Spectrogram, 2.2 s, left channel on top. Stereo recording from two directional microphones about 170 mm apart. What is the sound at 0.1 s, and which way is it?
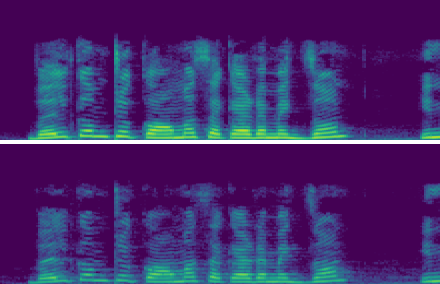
A woman's voice, 30° left (ahead or behind).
